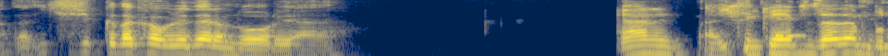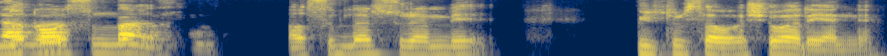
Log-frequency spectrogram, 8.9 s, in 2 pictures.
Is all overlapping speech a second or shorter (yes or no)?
no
